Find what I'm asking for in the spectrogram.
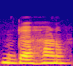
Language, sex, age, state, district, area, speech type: Odia, female, 30-45, Odisha, Jagatsinghpur, urban, read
